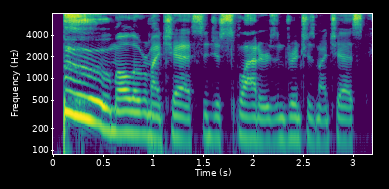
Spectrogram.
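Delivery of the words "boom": very loud, high exploding boom; booming impact. Retold or imitated. Chimichanga hitting the boy's chest, loud explosive boom. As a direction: explode on the word.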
